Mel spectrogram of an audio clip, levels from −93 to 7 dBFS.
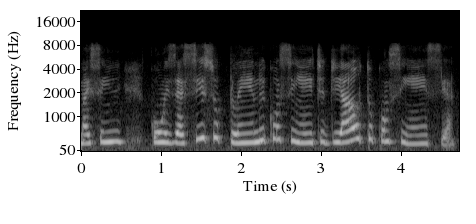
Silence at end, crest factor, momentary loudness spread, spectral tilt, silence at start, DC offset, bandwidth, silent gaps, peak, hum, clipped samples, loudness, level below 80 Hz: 0.05 s; 14 dB; 8 LU; -5 dB/octave; 0 s; under 0.1%; 8.6 kHz; none; -14 dBFS; none; under 0.1%; -29 LUFS; -70 dBFS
